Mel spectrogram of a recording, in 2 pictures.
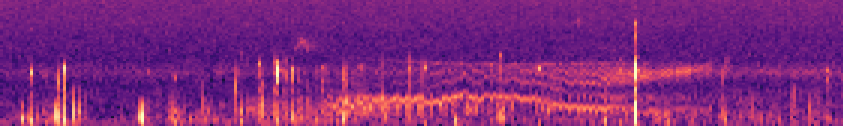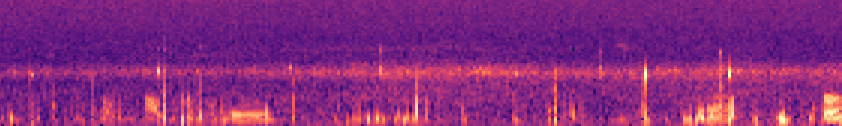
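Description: Low gurgling and rumbling bowel sounds with scattered clicks and pops; active stomach growling after a laxative.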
